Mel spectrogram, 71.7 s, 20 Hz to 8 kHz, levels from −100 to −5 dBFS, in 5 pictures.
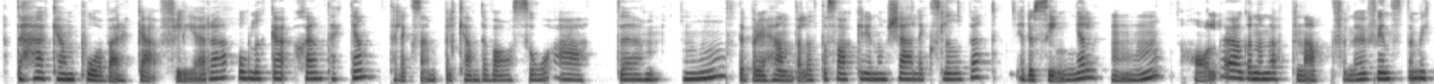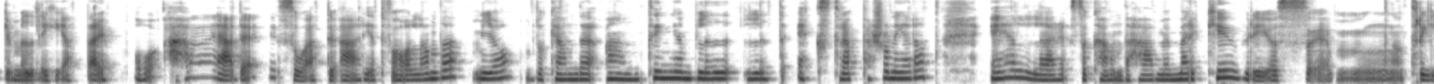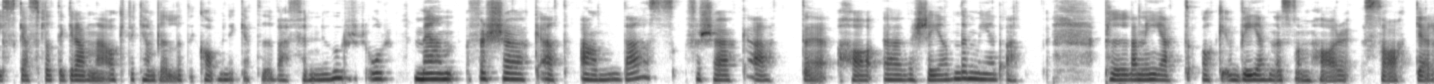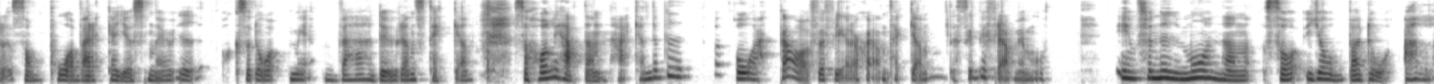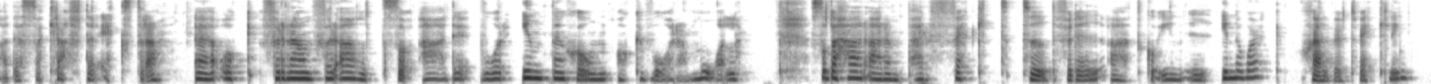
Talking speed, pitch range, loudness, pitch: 125 wpm, 185-225 Hz, -33 LUFS, 205 Hz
